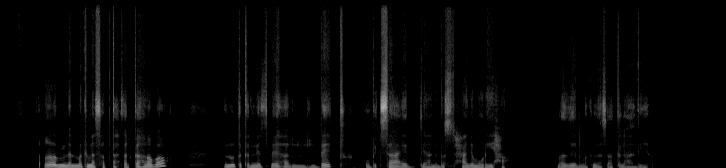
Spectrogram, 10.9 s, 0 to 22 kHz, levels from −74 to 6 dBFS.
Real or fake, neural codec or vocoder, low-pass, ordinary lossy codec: fake; autoencoder, 48 kHz, 32 numbers a frame, DAC-VAE, trained on Japanese speech; none; none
